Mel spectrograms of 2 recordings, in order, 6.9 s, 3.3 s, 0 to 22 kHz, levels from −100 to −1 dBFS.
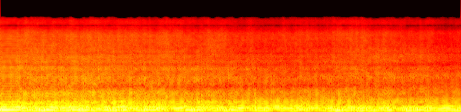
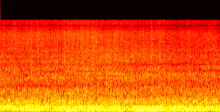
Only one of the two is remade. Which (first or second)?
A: first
